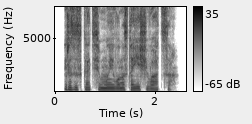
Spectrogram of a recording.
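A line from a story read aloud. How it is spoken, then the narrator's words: Sighing. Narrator (Russian): вздохнув, произнесла она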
